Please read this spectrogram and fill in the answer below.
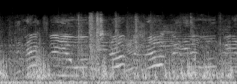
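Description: A man speaking outdoors while wind buffets the microphone, making a steady low rumble under the voice.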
